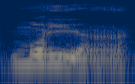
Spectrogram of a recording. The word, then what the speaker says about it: morir: The final R is rolled. Mmorir.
